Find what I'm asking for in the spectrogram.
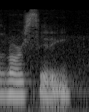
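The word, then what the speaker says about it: Lenoir City: Anyway, Jennifer, we're excited about you're going to be here at Lenore City at First Baptist Lenore City. Is it right? I said it right. – That's right.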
